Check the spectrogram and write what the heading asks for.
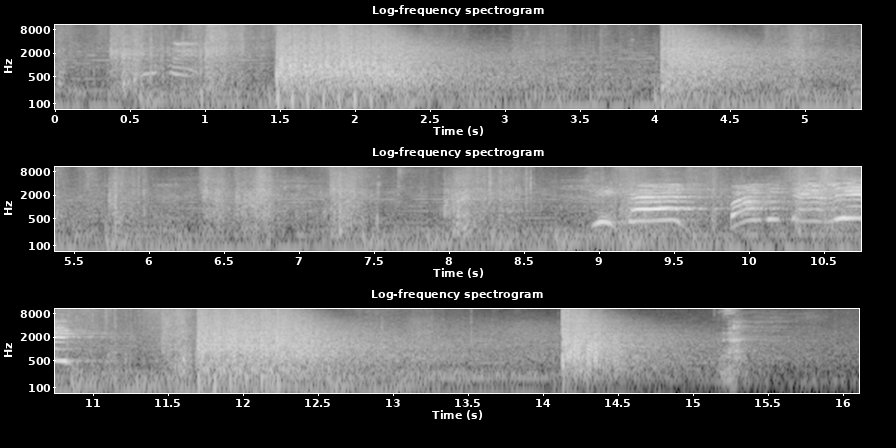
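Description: Gunfire from blank-firing rifles in a forest firefight: several loud single shots, each trailing a long echo, and smaller cracks in between. Loud shouting comes in the middle.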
